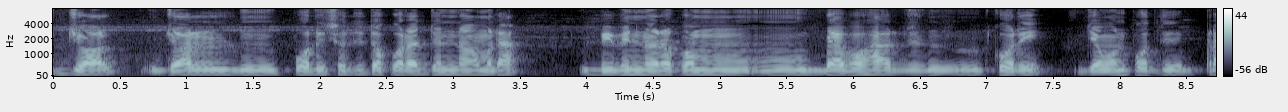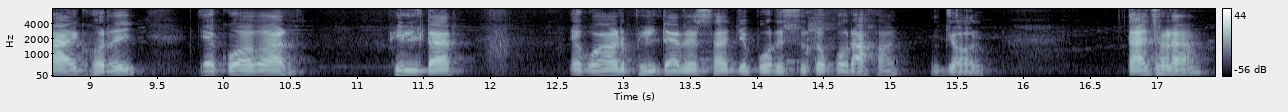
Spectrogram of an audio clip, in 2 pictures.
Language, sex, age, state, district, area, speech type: Bengali, male, 30-45, West Bengal, Uttar Dinajpur, urban, spontaneous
